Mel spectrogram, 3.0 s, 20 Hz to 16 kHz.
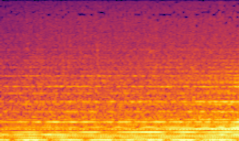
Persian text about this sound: کمی بعد صدای آبشاری رو میشنویم که ارتفاعش بیشتر از 20 مرد سالمه.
